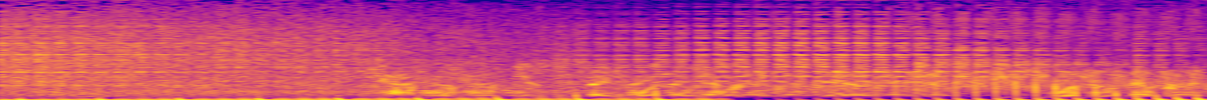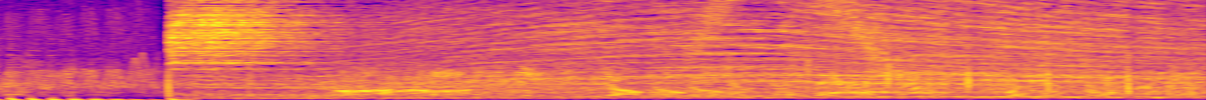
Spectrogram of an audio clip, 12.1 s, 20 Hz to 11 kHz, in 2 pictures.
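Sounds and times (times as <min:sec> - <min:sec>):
high synth sweep: 0:00.0 - 0:12.0
processed voice sample: 0:01.8 - 0:12.0
hissing synth drone: 0:06.9 - 0:12.0.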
